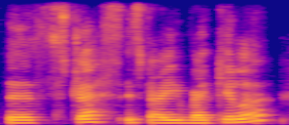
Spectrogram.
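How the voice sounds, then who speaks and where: A woman's voice: lowish voice, moderate pace, a little mellow. A woman, a guest in a casual interview, explaining her teaching at length in a thoughtful way. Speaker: interview guest, pronunciation coach.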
